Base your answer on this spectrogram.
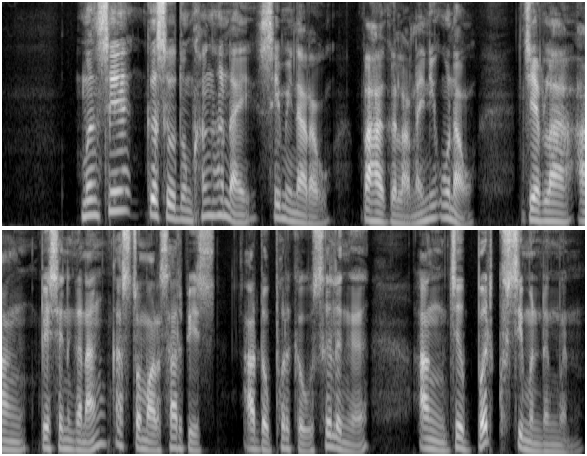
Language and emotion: Bodo, happy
